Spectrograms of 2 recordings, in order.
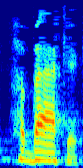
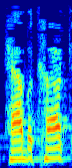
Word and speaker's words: Habakkuk: For those of you in looking for it in your Bible, Habakkuk, acknowledging that in other parts of the world they pronounce his name differently. Habakkuk is how some will pronounce it. I was teaching in another place and they were laughing at me for how I was pronouncing Habakkuk. And I just laughed right back at them and said, "You're the ones who have it wrong here."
